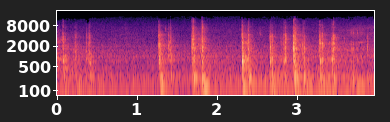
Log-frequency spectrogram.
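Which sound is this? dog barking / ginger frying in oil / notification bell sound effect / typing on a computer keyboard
typing on a computer keyboard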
